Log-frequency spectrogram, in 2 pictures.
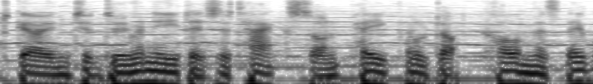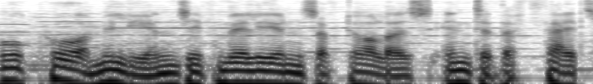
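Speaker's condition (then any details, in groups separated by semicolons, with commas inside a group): No condition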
